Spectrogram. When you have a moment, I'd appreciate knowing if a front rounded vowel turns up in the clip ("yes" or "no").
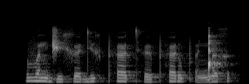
yes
